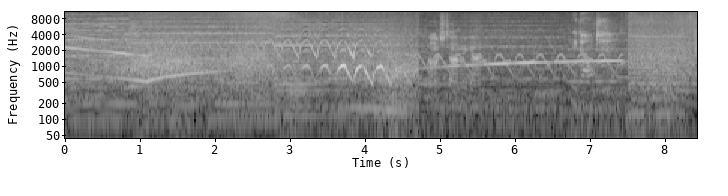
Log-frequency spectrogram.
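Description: Police car and ambulance sirens. A wail falls and turns upward about a second in, then a fast yelp warbles about three to four times a second. From about five seconds a slowly rising wail runs together with a second yelp, and both cut off at about seven and a half seconds.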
